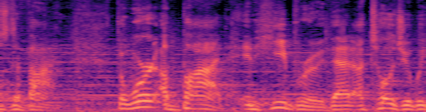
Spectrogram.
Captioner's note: speaks in foreign language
